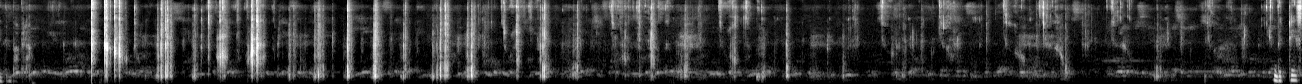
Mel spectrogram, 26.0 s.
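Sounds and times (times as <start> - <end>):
person chewing hard pencil: 1.2 - 25.5.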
